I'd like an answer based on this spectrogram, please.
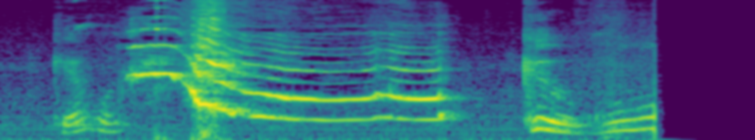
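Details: Jambo, a pet dog aged eight, giving a drawn-out, rich, harmonic yowl that bends down and holds steady, mimicking 'hello', framed by short low human-like voice sounds before and after.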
